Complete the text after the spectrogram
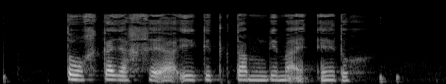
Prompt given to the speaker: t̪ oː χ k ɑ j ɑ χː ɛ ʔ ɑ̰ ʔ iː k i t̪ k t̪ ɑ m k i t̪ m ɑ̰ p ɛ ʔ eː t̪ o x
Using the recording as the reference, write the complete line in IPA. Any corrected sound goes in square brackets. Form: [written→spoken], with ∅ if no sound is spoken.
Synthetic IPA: t̪ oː χ k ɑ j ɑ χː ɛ ʔ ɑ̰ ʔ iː k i t̪ k t̪ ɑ m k i [t̪→∅] m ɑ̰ [p→ʔ] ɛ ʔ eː t̪ o x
